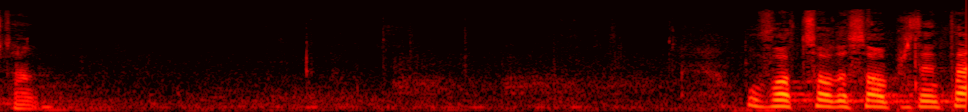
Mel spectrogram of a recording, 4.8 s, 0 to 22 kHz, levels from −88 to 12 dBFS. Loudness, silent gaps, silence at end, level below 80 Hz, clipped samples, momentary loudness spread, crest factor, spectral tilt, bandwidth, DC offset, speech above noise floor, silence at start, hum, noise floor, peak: -35 LUFS; none; 0 s; -72 dBFS; under 0.1%; 17 LU; 22 dB; -4.5 dB/octave; 16 kHz; under 0.1%; 31 dB; 0 s; none; -65 dBFS; -16 dBFS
